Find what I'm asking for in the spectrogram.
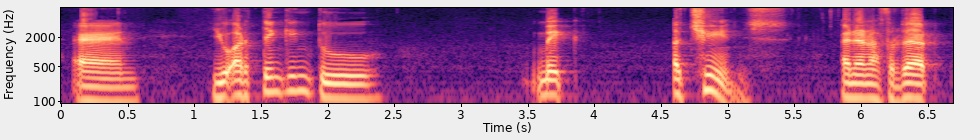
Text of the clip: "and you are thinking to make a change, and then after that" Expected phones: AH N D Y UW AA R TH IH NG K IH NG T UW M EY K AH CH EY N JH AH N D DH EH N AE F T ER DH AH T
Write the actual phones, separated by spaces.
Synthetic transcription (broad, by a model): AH N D Y UW AA R T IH NG K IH NG T UW M EY K AH CH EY N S AH N D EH N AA F T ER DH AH T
